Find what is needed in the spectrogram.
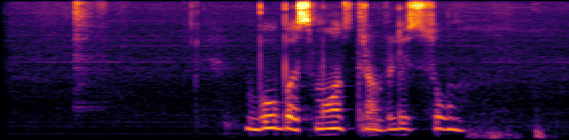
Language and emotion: Russian, neutral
